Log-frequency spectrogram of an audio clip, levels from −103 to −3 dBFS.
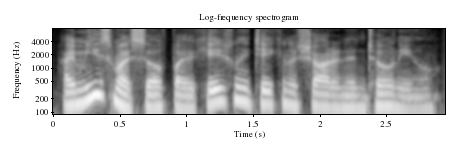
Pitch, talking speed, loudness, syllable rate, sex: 140 Hz, 205 wpm, -17 LUFS, 7.3 syllables/s, male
